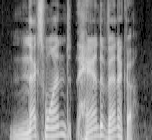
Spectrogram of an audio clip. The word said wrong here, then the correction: Vecna: You did it again. Hand of Vecna. – Ah, dang it, I did it again! Ah, adding extra syllables.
